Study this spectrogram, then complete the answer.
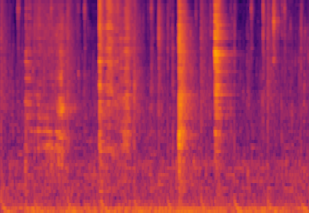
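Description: Kashmiri rajma masala gets stirred in a pan, a spoon scraping and clinking against the metal in repeated strokes over a low simmering sizzle, with two sharper knocks near the end.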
